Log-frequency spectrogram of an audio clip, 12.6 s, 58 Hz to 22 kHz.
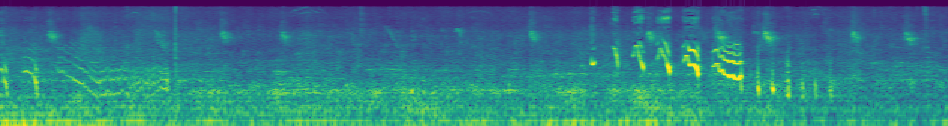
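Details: A 2014 litter of newborn Shih Tzu puppies stays quiet at first, then breaks into a quick burst of shrill whimpering yelps, several sliding downward in pitch, before fading to a few soft squeaks over a low background hum.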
